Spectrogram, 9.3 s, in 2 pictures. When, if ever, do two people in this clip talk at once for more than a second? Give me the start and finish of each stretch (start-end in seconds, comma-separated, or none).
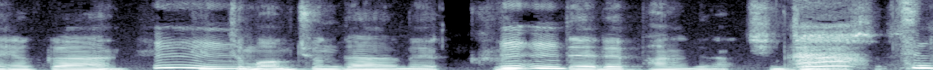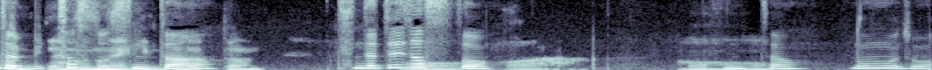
4.5-5.8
